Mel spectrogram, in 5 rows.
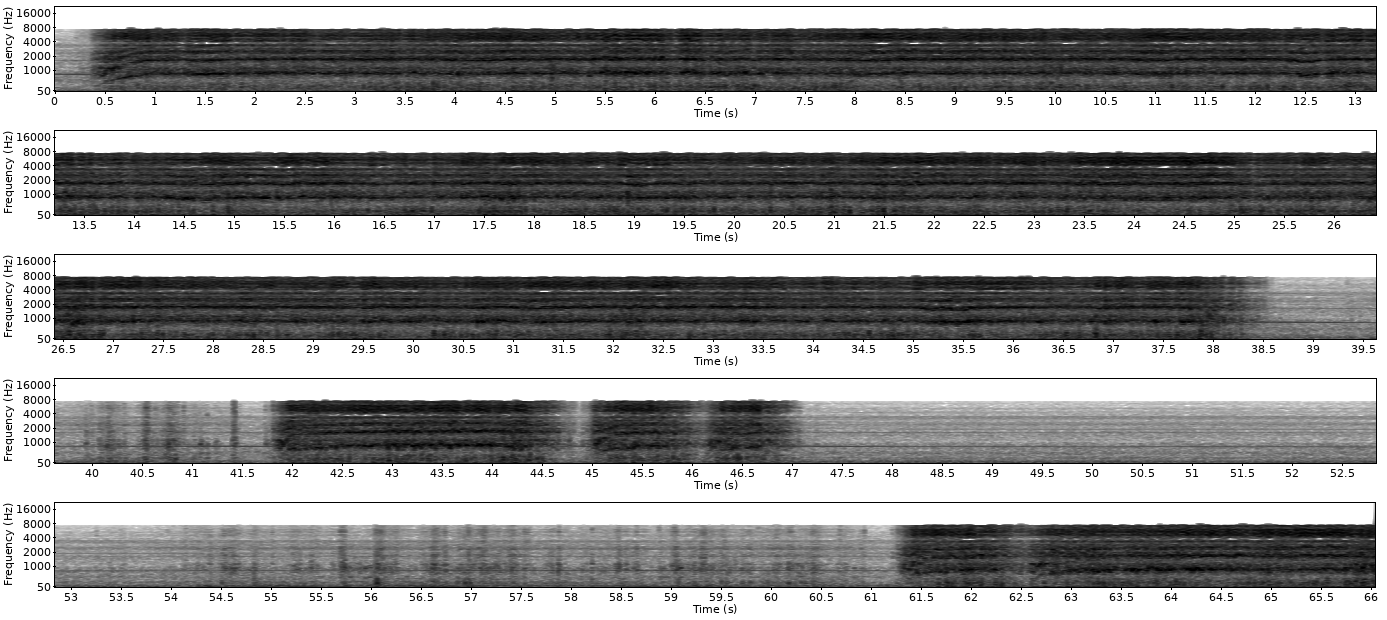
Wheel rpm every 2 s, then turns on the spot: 130, 230, 230, 230, 230, 230, 230, 230, 230, 230, 230, 230, 220, 230, 230, 230, 230, 230, 230, 30, 20, 190, 150, 70, 0, 0, 0, 20, 20, 20, 60, 170, 210.
54-60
